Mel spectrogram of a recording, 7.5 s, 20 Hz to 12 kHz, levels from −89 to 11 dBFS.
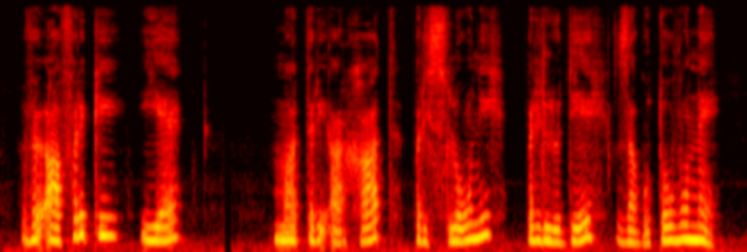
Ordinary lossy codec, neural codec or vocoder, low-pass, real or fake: none; none; 10.8 kHz; real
